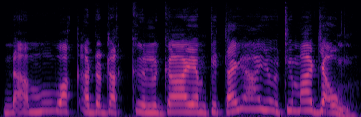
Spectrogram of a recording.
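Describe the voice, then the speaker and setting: A man acts a grouchy older Ilocano father in a radio drama. His voice is high and sharp, captured dry and close. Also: slow, vocal fry, no echo, heavily acted. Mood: grumbling, defensive.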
